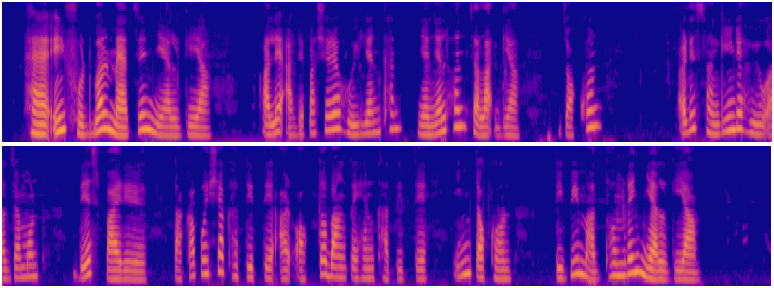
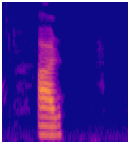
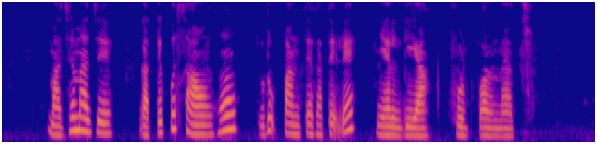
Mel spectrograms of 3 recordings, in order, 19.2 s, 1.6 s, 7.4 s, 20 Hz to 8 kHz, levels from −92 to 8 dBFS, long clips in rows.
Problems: none marked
